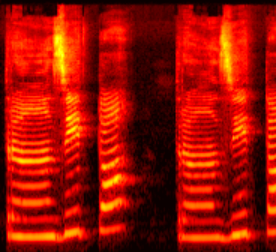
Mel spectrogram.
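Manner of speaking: trânsito in even parts, trân-si-to, rising at the end; syllable by syllable. Shown as a demonstration. Teacher separating trânsito into parts, syllable by syllable. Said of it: "forem separar a sílaba".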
